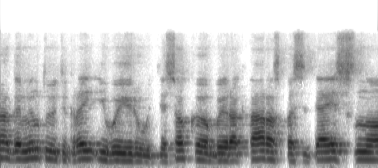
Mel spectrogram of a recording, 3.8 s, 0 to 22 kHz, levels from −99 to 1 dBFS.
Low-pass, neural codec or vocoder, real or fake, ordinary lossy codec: 10.8 kHz; none; real; Opus, 64 kbps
